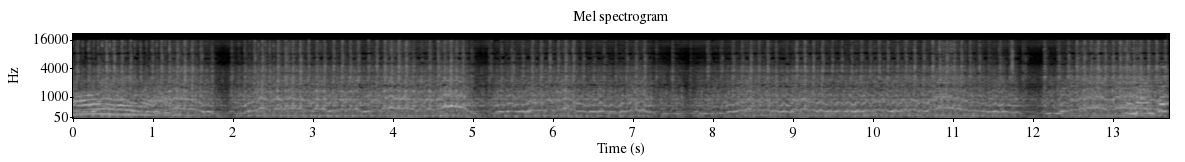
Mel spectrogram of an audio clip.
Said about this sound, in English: I'm just going to watch as I'm stitching and use the edge of the foot to maintain that half inch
